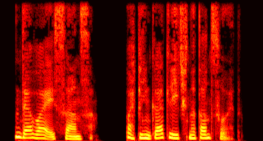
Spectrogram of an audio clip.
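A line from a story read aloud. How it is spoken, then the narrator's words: Giggling. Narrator (Russian): хихикнула Лори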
